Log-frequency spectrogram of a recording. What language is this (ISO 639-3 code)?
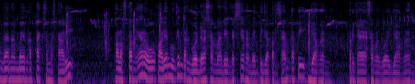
ind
